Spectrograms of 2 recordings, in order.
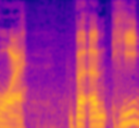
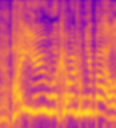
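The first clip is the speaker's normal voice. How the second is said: put-on, mock, very high, stretched-out screaming, every word; 5 dB louder than usual. Retelling how Dory shouts in the Japanese dub: imitating screaming Japanese Dory. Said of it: "She's like".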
